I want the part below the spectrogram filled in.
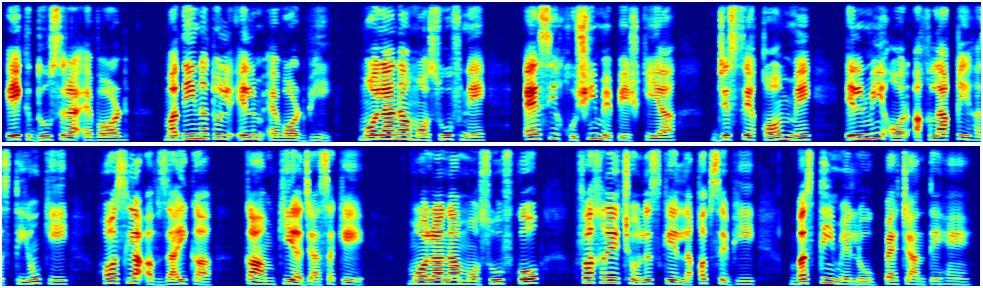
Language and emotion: Urdu, neutral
